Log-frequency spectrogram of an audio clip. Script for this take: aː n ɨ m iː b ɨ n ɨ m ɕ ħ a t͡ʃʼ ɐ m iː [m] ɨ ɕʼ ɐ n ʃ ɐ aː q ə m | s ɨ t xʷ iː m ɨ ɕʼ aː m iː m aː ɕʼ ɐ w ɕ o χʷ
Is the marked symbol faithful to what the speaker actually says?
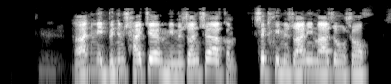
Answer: yes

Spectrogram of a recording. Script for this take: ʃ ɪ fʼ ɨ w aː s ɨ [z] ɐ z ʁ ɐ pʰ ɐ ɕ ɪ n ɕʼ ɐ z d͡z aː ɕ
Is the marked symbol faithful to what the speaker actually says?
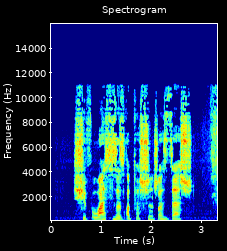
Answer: yes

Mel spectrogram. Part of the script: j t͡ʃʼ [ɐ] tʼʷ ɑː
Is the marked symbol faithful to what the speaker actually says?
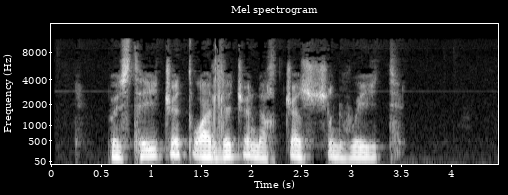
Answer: yes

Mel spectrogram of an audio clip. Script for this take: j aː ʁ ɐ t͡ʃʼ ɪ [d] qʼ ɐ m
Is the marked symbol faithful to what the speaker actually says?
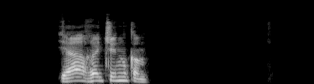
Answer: no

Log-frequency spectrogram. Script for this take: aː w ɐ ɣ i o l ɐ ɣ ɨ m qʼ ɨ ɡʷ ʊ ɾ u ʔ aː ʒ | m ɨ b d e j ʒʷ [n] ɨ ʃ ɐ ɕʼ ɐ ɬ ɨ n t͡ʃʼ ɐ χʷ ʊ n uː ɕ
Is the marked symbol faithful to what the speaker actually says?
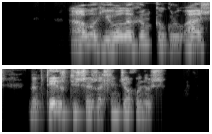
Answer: no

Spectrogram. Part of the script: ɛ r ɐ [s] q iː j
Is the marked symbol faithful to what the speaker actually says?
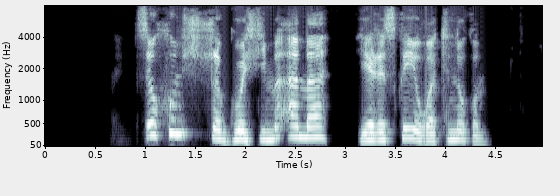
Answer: yes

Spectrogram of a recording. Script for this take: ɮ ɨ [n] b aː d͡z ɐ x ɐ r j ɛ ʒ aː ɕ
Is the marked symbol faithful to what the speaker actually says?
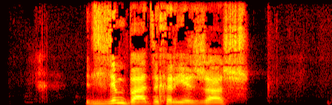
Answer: no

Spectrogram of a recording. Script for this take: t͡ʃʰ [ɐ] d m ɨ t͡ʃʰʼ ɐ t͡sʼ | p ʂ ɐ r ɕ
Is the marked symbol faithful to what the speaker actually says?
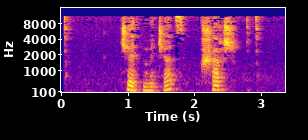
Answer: yes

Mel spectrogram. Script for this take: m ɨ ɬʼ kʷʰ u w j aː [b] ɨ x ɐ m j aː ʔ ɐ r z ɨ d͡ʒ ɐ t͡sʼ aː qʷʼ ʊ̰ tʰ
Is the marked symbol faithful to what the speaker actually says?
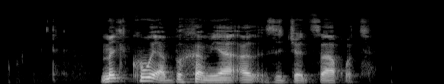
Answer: yes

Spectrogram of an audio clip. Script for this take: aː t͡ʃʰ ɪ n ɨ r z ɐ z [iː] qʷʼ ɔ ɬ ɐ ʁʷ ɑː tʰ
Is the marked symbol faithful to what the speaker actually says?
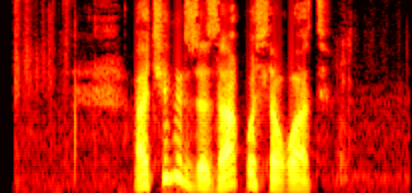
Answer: no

